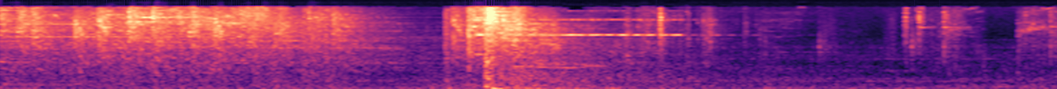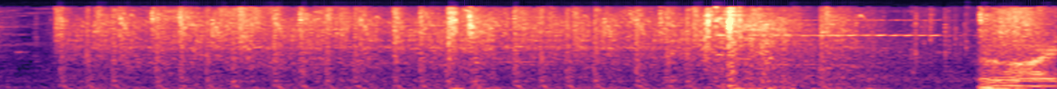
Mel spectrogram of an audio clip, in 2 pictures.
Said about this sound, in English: obviously it is a single shot sniper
